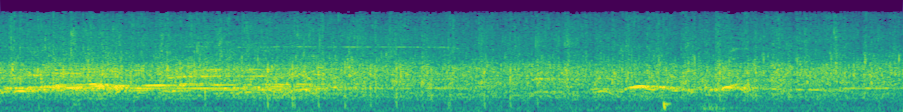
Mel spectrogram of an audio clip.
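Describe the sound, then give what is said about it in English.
An audience claps steadily for about nine seconds, a dense, even wash of many hands with no clear individual beats, with faint crowd murmur and a few raised voices mixed in. “Is that how we're going to clap, men?”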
